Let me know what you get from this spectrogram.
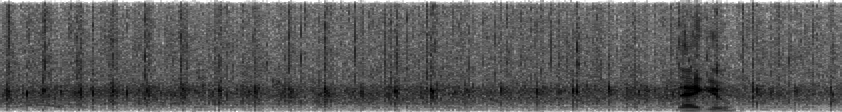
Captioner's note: applause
